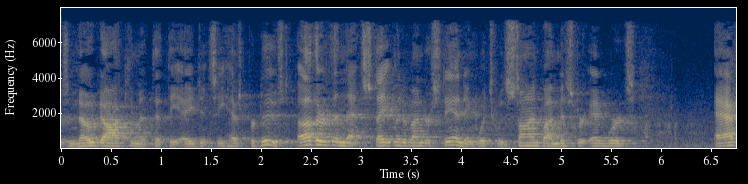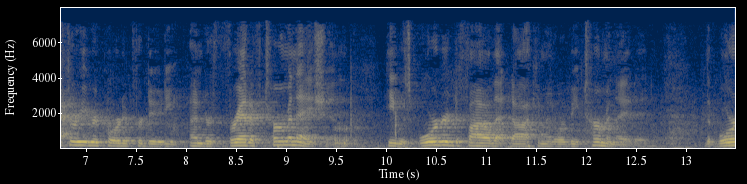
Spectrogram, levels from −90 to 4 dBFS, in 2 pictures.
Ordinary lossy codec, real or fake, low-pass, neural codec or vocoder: MP3, 48 kbps; real; 7.2 kHz; none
